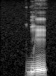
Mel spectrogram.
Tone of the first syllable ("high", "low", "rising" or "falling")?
low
